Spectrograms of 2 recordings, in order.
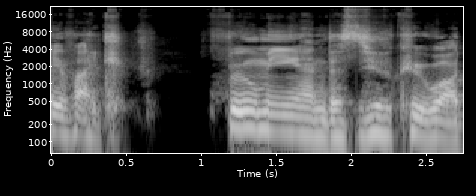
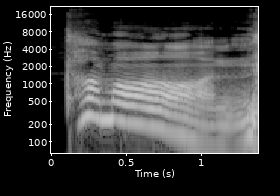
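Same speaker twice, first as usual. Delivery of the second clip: higher, deflated whine; dejected plea; 4 semitones higher than usual. Acted. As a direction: whine it as if slumping down. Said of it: "All Might would just kind of slump down".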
